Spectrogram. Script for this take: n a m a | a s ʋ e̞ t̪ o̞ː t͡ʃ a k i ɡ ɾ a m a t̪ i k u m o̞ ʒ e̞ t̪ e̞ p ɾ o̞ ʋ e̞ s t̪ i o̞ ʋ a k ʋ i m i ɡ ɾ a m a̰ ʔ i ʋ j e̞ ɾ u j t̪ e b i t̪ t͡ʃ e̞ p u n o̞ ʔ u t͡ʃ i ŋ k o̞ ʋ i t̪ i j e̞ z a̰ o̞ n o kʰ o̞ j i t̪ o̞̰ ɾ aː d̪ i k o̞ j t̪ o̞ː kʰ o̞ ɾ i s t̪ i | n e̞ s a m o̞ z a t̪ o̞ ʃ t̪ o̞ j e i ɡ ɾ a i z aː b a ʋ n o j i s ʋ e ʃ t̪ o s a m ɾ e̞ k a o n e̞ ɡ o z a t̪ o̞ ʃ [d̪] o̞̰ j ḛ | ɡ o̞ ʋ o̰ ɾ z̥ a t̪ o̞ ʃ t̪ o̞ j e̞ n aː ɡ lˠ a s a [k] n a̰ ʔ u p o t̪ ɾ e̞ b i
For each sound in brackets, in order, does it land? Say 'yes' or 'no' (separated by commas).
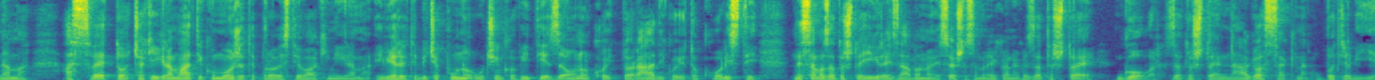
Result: no, yes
